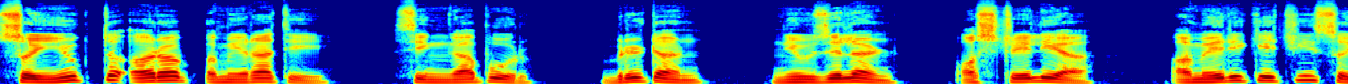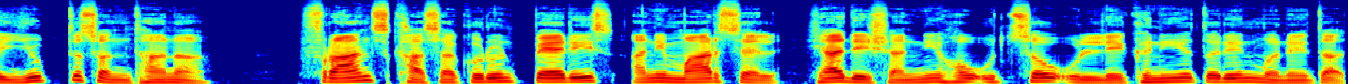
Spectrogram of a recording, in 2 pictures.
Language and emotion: Goan Konkani, neutral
